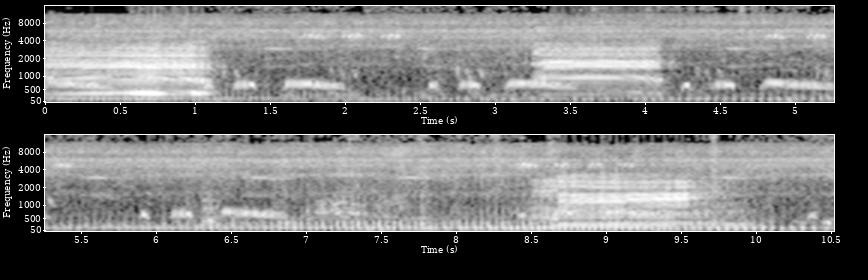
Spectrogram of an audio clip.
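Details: Several dozen tame cattle in a farm barn moo in turn: a short harmonic-rich call near the start, another around three seconds and a longer one near nine seconds, with softer short calls, possibly birds, and a steady low hum between.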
